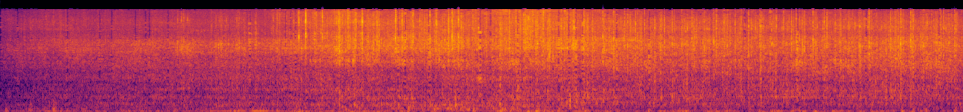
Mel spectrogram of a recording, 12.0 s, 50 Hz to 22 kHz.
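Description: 00 gauge model train running along the track close by. It grows louder over the first few seconds and eases slightly near the end.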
